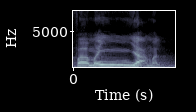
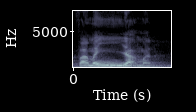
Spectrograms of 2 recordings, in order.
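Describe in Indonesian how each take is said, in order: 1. Bunyi gabungan itu membawa dengung yang ditahan. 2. Bunyi gabungan itu membawa dengung yang ditahan.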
